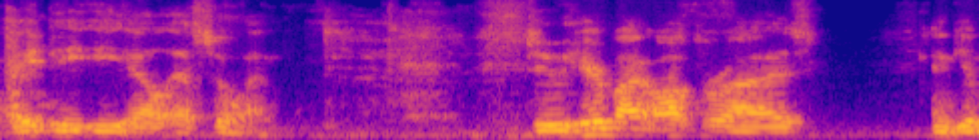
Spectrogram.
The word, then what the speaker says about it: Adelson: Actually, it's spelled right. I said it wrong. Adelson.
